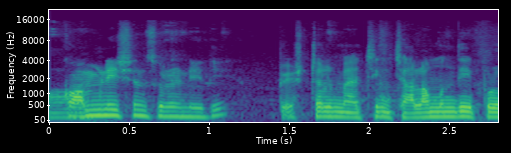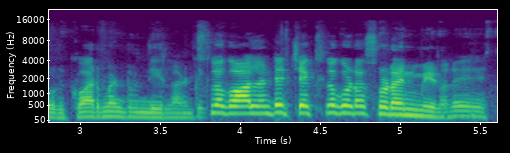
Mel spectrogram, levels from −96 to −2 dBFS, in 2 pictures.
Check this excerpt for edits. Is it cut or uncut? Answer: cut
